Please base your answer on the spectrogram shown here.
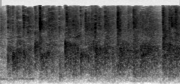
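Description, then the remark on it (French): A comedy club audience at a stand-up show applauds in a steady, dense wash of clapping, fairly loud and continuous for a couple of seconds with faint vocal murmurs underneath, clapping to show who is at a comedy club for the first time. “Qui d'autre par applaudissement vient pour la première fois en Comédie Club”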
